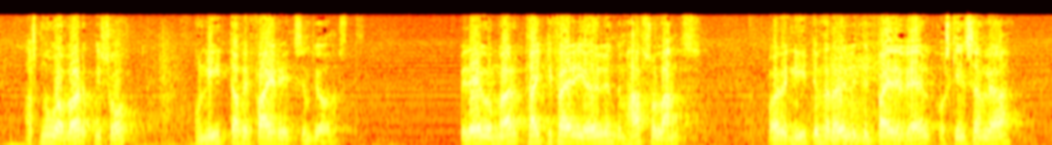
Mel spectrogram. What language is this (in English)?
Icelandic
